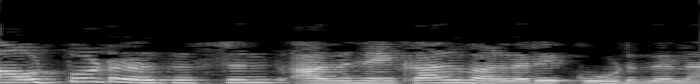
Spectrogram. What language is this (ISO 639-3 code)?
mal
